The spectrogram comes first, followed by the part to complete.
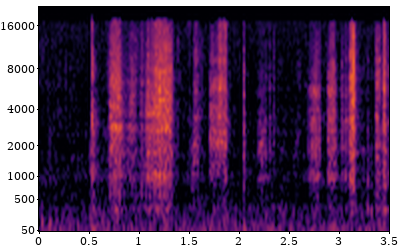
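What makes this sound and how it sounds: A large waxed paper drink cup with a lid and straw, held in hand, is scratched close up with a thin stick or toothpick and a fingernail. Bright, raspy scratching strokes come in short bursts over a low rumble, with a longer rubbing stretch near the middle and sharper scrapes toward the end.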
